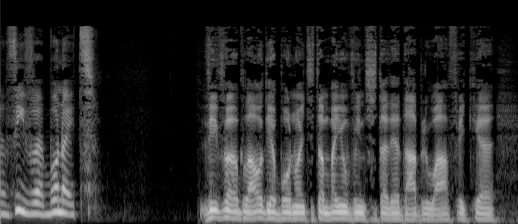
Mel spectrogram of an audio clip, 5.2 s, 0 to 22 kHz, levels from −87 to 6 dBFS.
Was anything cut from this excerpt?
yes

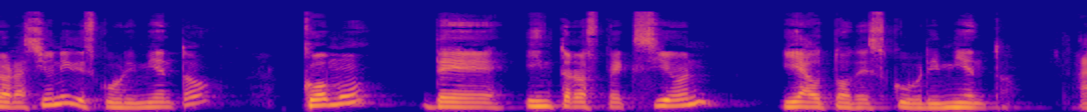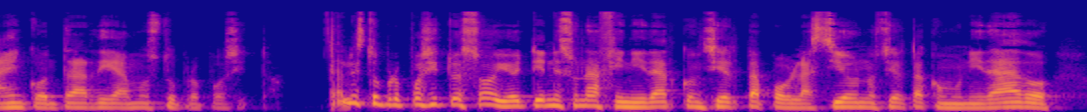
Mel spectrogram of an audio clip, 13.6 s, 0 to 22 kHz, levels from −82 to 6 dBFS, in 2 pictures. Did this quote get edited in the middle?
yes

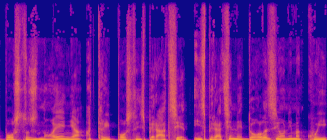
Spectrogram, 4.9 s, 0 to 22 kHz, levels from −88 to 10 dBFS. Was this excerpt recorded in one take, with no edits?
no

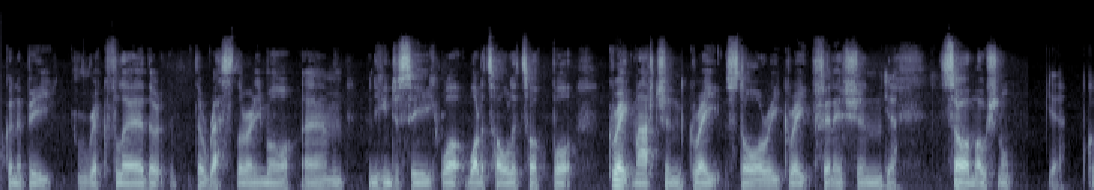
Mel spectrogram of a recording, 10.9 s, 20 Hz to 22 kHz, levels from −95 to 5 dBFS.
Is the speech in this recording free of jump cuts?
yes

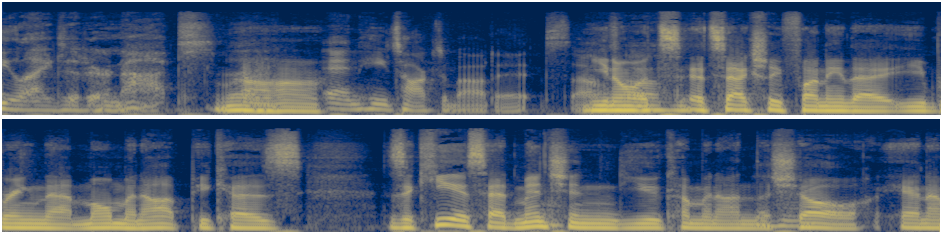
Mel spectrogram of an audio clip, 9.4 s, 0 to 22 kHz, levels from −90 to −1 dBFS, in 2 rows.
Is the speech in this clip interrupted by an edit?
no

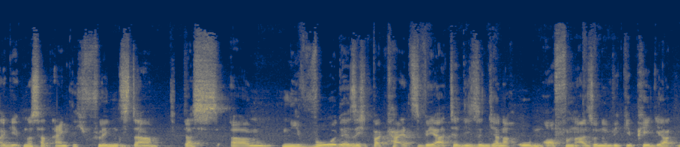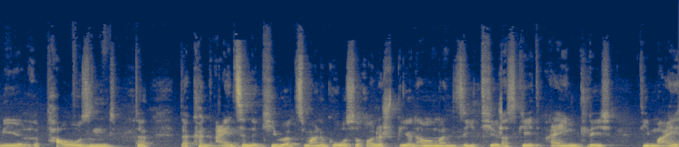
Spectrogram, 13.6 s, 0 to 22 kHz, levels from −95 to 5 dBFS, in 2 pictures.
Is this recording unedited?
no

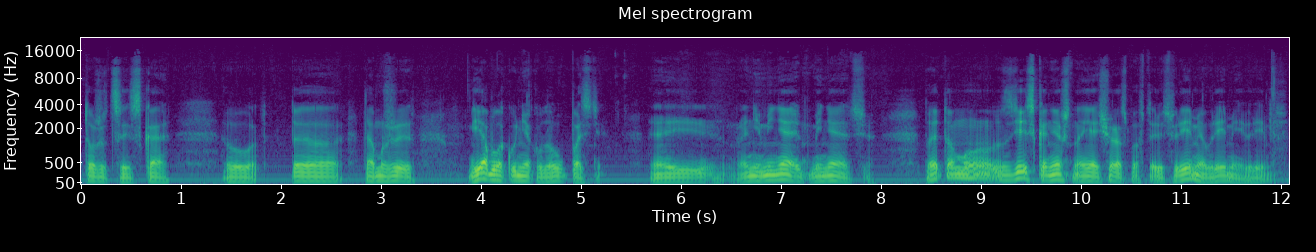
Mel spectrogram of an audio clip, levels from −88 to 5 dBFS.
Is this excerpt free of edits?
no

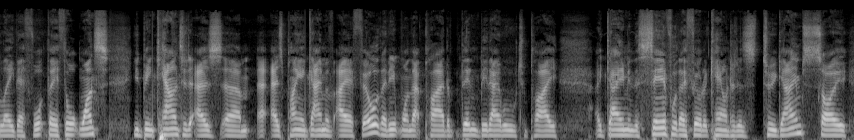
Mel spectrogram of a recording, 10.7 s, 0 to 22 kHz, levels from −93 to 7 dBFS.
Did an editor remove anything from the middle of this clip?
no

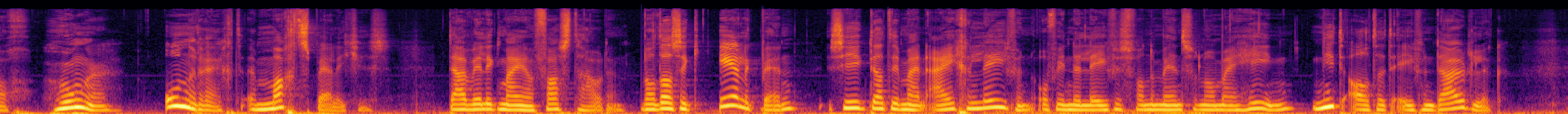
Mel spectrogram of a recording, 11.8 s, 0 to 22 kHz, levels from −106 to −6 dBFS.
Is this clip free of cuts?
no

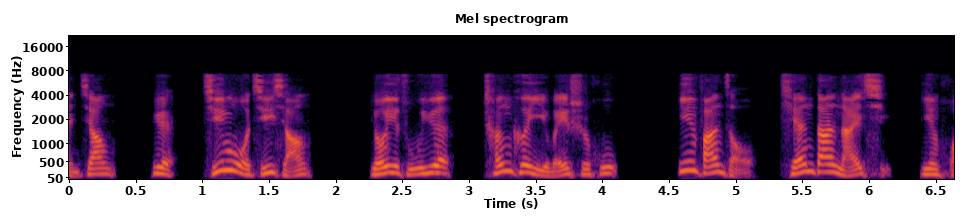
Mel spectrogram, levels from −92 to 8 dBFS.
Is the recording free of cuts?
no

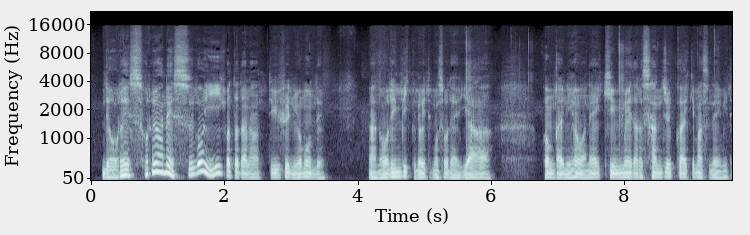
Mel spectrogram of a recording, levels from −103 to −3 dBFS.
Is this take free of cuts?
no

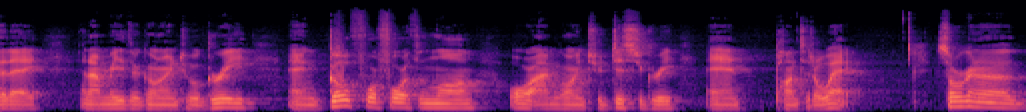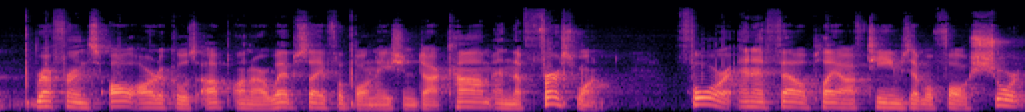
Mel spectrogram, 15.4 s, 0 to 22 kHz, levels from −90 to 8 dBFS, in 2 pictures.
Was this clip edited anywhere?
no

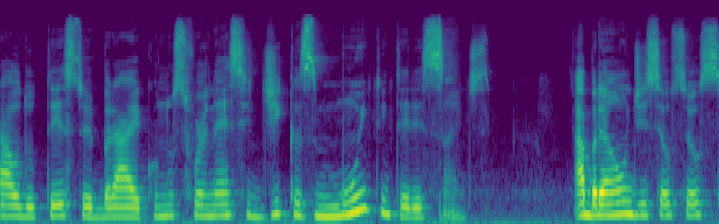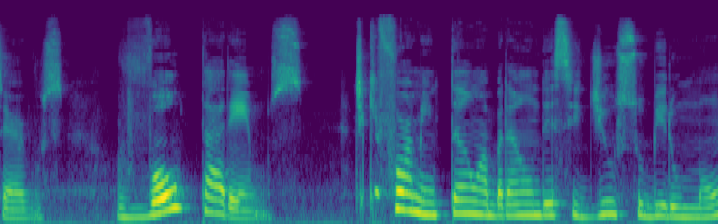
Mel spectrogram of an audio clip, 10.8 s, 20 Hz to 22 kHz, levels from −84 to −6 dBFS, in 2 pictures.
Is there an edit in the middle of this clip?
yes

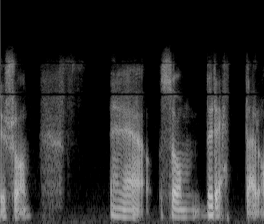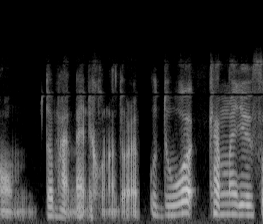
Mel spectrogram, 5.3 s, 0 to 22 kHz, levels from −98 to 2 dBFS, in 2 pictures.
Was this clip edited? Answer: yes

